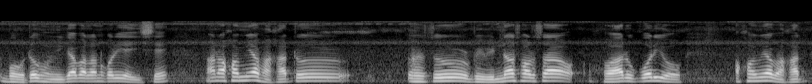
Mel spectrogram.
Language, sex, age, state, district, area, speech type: Assamese, male, 18-30, Assam, Nalbari, rural, spontaneous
